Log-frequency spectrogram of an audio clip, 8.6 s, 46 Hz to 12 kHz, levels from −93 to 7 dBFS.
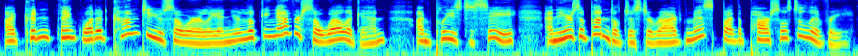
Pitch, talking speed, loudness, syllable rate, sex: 245 Hz, 225 wpm, -19 LUFS, 6.1 syllables/s, female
